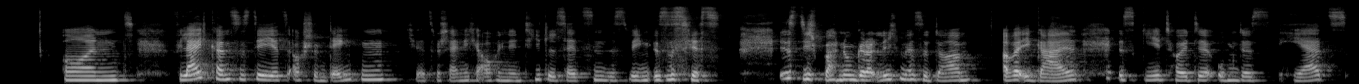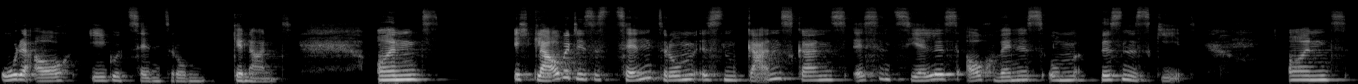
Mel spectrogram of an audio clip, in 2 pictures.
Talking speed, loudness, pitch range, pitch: 130 wpm, -27 LUFS, 185-220 Hz, 200 Hz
